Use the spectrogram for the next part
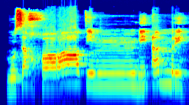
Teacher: صخا, صخا is high sounding, را is thick.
